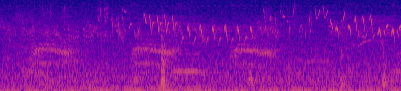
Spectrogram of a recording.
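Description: Faint birdsong: quick runs of short, high chirps, with a few brief whistled notes between them, over a low steady hum.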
